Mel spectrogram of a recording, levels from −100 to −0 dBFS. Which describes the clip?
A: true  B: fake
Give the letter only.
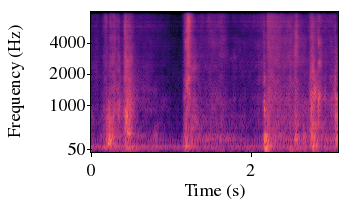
B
